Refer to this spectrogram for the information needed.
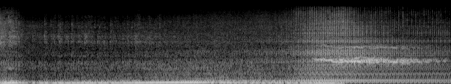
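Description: A car engine rumbles at a steady idle, then revs up loudly with a rising whine as the vehicle pulls away.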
